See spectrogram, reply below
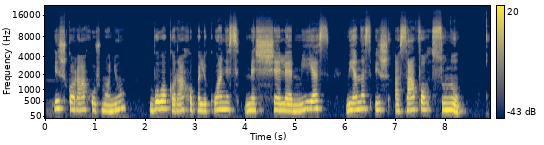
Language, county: Lithuanian, Panevėžys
